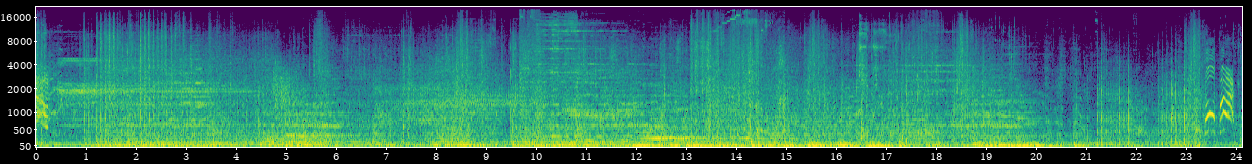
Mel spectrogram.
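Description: Sustained automatic gunfire in the video game Crysis 2 Remastered, loud and continuous with rapid bursts and heavy booms, mixed with shouted voices throughout.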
